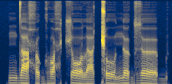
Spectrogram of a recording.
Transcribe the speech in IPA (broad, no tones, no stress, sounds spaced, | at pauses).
n d a ħ o ɡ ɦ ɔ ħ t͡ʃ ɔ l a ǁ o n œ ɡ z œ b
